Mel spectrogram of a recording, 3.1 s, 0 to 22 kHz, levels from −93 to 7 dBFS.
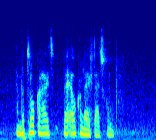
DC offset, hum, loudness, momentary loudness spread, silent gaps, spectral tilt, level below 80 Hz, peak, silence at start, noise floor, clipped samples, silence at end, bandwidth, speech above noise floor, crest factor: under 0.1%; none; -35 LUFS; 10 LU; none; -7.5 dB/octave; -60 dBFS; -18 dBFS; 0.35 s; -63 dBFS; under 0.1%; 0.85 s; 9 kHz; 29 dB; 16 dB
